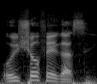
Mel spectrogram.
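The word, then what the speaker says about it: oesophagus: ओसोफेगस। यह जो ओ है साइलेंट है।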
